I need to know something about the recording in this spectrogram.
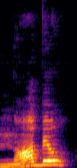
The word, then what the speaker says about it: Nobel: o nobel ou nobel esta palavra é oxítona portanto a sílaba tônica será a última assim como a palavra condor o acidente do senna última sílaba tônica oi bel mas a última sílaba vai ser a sílaba tônica portanto a última sendo pronunciada mais forte então ele recebeu o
